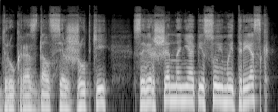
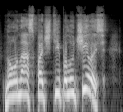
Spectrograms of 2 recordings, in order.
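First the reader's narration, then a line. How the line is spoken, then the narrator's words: Shouted reply. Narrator (Russian): крикнул в ответ Джексон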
